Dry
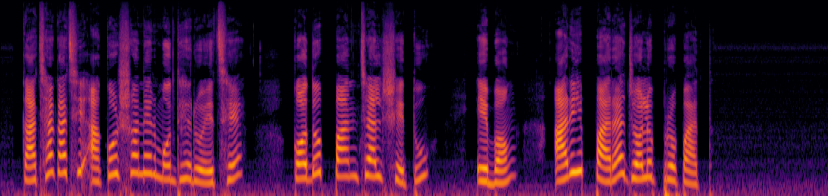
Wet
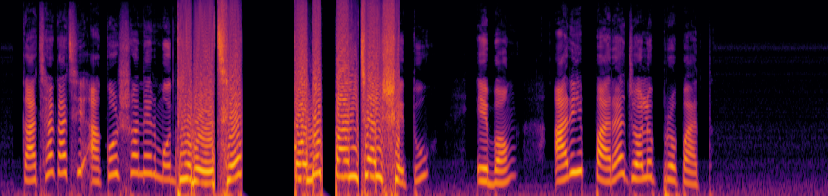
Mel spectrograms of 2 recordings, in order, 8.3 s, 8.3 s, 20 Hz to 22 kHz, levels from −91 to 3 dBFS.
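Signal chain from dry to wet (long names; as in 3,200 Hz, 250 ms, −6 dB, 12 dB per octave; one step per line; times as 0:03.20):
0:01.75–0:03.99: fuzz pedal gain 41 dB, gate −40 dBFS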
